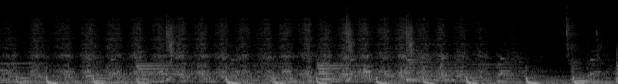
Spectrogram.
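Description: Japanese-style pull saw cutting through a wooden chine laminate strip by hand, in quick, even back-and-forth strokes that stop shortly before the end.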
